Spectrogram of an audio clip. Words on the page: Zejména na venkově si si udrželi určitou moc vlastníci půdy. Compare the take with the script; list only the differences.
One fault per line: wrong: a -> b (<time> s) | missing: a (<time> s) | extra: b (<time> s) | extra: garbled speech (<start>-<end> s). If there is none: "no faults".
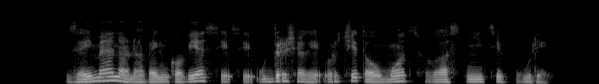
no faults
